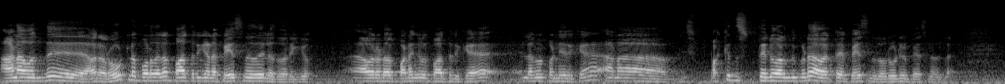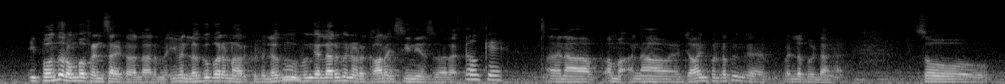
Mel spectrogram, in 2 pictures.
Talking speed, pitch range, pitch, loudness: 160 wpm, 125-160 Hz, 145 Hz, -19 LUFS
